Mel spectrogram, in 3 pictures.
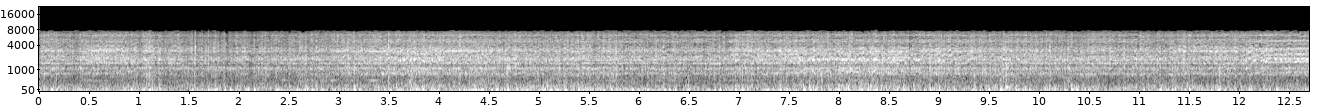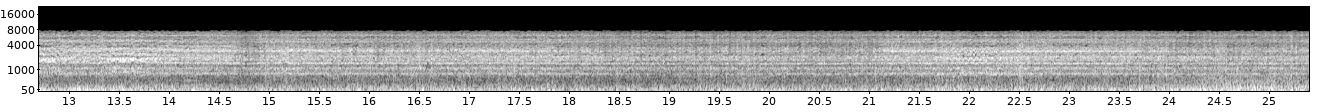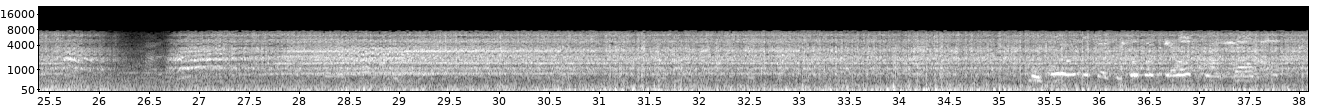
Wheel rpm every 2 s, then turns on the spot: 200, 200, 200, 200, 200, 200, 200, 200, 200, 200, 200, 190, 170, 110, 200, 200, 200, 200, 200.
none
